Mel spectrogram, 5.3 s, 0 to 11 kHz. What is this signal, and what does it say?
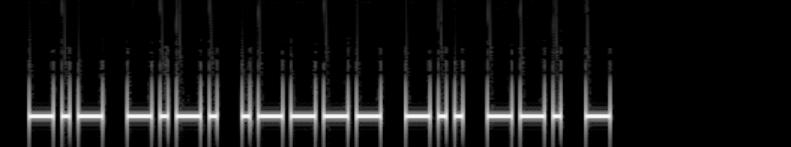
Morse code, heard as a keyed tone, about 22 wpm, 690 Hz. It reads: KC1DGT
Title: USA Call Signs Repeated 3x 22wpm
